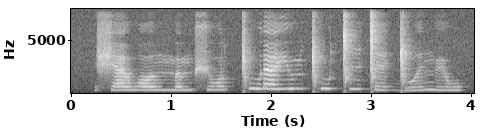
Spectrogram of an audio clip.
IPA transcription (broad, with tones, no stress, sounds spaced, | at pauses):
ʃ æ˧ w ɔ˧ ə̯ mː œ˧ m ʃ u˧ lˠ ǀʰ u˦ ɾ æ˦ j ʉ˦ m ǀʰ u˦ ǀʰ i˦ ǀ e˧ ɡ͡ǀ u˨˦ ɪ̯ ŋ y˧ w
